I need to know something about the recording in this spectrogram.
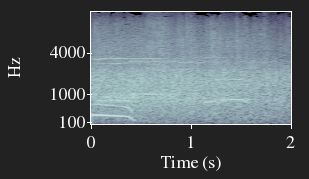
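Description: A steady burst of crowd applause, played as a sound effect, fills the whole stretch, dense and fairly loud, with a short falling tone sliding down at the very start.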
